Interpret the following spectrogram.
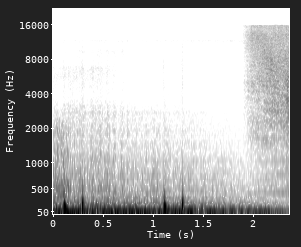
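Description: Outro sound effect: two heartbeat-like double thumps, low and about a second apart, over a steady low rumble.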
